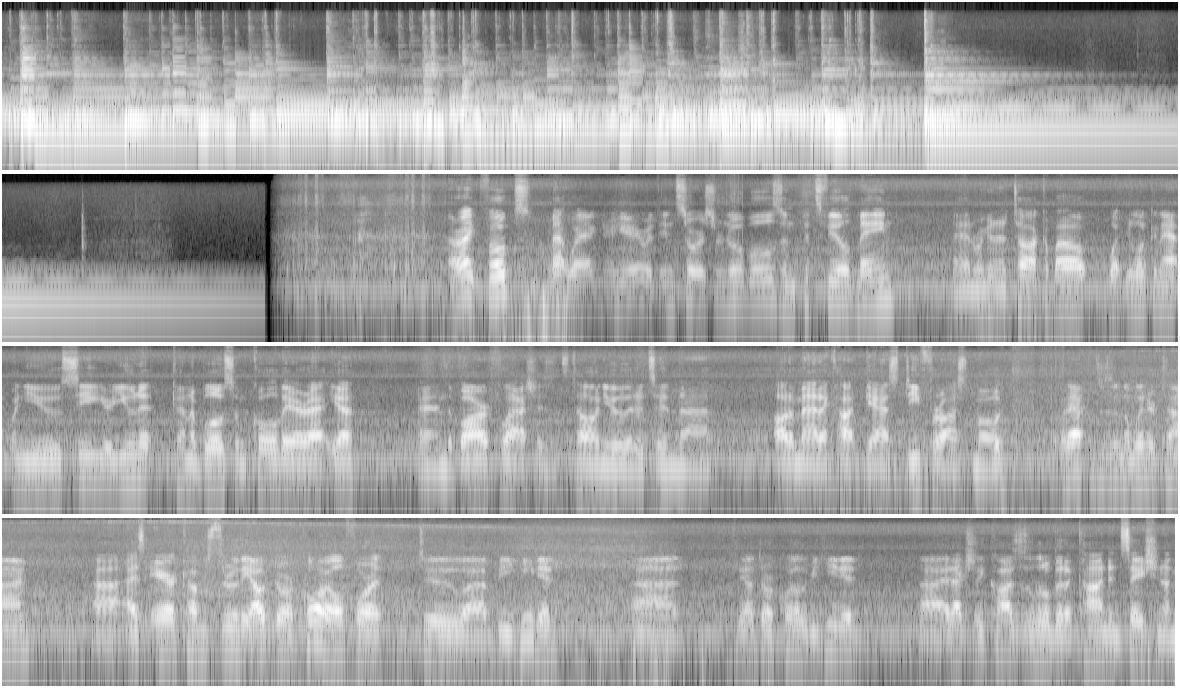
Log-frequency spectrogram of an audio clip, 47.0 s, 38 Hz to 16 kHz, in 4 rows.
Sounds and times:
Speech: 16.2 - 20.7, 21.3 - 27.1, 27.7 - 35.6, 36.2 - 40.8, 41.6 - 43.9, 44.5 - 47.0.

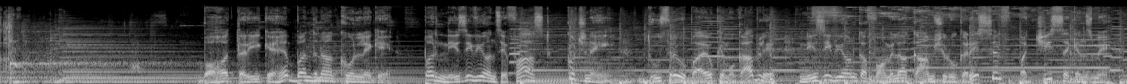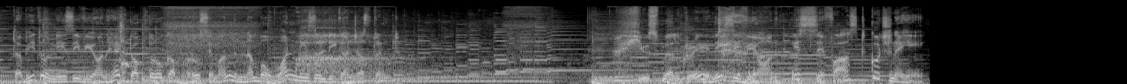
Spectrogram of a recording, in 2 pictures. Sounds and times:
Music: 0.0 - 20.6
Speech: 2.0 - 15.4, 17.4 - 20.6.

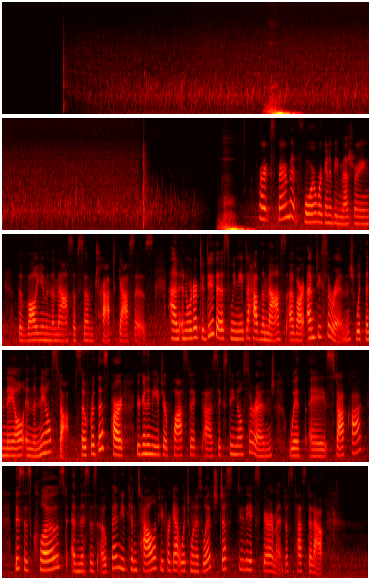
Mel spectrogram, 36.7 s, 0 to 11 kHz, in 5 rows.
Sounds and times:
Speech: 12.5 - 35.8.

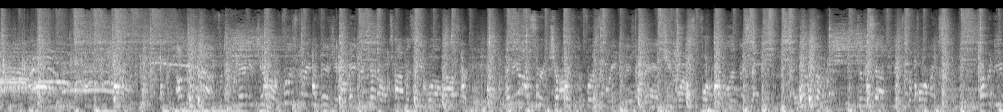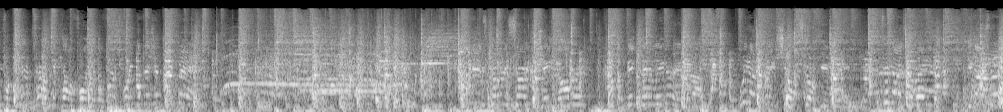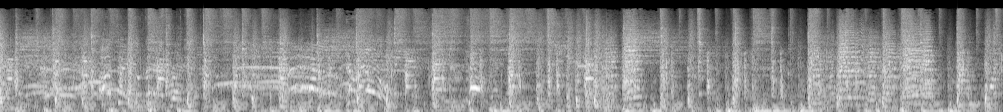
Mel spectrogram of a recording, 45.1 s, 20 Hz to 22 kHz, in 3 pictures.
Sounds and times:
Music: 0.0 - 45.1.

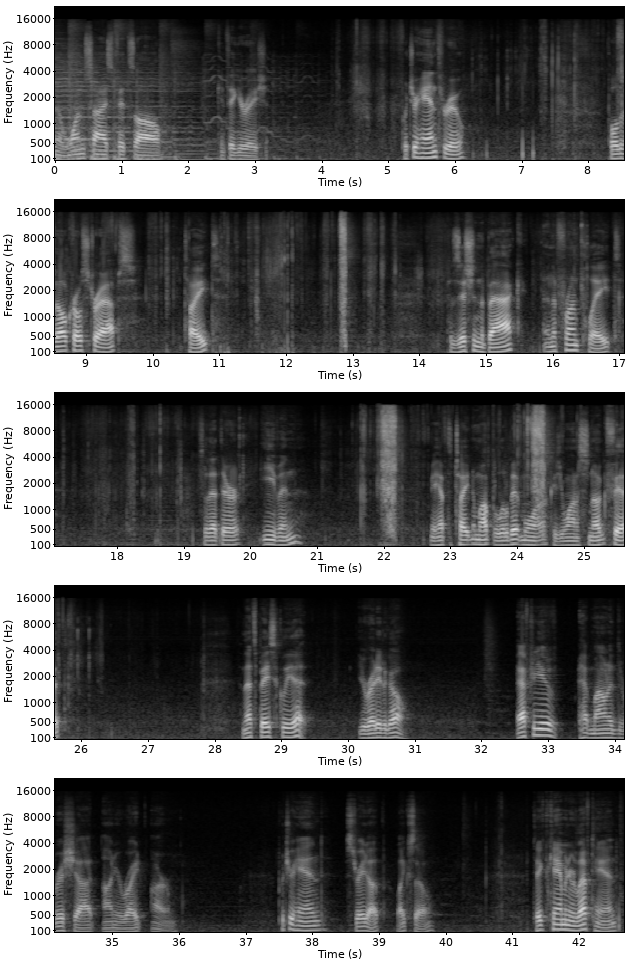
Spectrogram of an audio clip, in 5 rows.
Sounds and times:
Speech: 0.0 - 1.6, 2.5 - 3.2, 5.2 - 6.2, 8.3 - 9.8, 10.5 - 11.1, 14.4 - 17.0, 19.2 - 20.8, 28.4 - 29.4, 30.2 - 30.9, 32.5 - 36.0, 37.5 - 39.9, 41.3 - 42.6.

